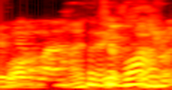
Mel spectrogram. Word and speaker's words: Côte d'Ivoire: Is that how you say it? – Côte d'Ivoire. Very good.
